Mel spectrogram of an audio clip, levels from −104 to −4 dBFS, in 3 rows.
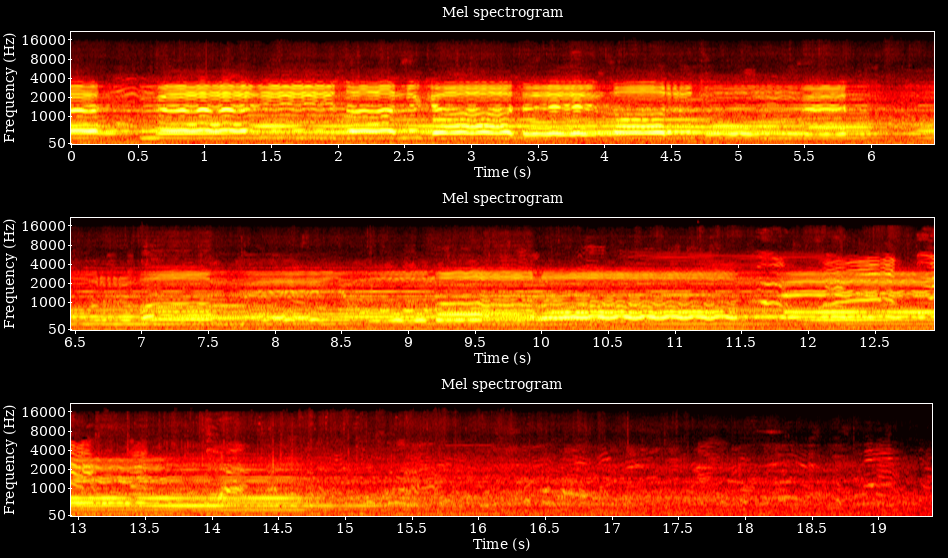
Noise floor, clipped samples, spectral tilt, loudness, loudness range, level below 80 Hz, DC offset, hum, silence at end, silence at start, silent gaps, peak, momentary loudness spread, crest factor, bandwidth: -55 dBFS; under 0.1%; -5.5 dB/octave; -23 LUFS; 13 LU; -54 dBFS; under 0.1%; none; 2.6 s; 0 s; none; -8 dBFS; 15 LU; 16 dB; 5.8 kHz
